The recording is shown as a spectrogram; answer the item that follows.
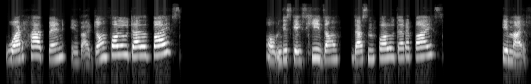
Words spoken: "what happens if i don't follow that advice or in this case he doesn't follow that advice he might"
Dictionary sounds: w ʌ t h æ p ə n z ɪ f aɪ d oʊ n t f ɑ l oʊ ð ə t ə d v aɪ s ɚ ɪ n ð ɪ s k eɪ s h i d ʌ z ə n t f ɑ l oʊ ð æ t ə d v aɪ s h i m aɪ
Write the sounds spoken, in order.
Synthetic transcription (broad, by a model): w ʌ t h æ p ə n ɪ f aɪ d oʊ n t f ɑ l oʊ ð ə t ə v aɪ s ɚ ɪ n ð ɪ s k eɪ s h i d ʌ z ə n t f ɑ l oʊ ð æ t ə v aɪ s h i m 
